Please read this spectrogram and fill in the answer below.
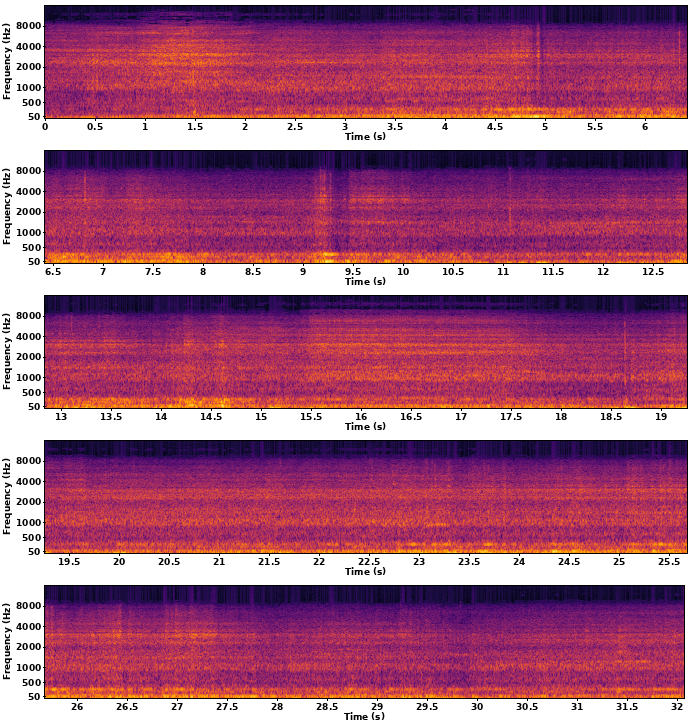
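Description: Motorcycle running under way through city traffic, a steady low engine and road noise that rises and dips a little with the throttle.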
